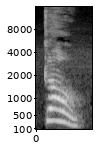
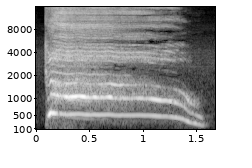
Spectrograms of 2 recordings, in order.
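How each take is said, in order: First: It is said at medium volume. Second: It is said very loudly.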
